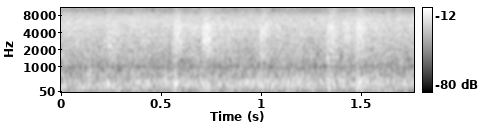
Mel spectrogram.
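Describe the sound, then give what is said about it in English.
A train rolls steadily along the tracks, its low rumble broken by a regular clickety-clack of wheels over rail joints, continuous, with no voices. “Then, in 1854, the Frenière station of the Illinois Central Railroad was built.”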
